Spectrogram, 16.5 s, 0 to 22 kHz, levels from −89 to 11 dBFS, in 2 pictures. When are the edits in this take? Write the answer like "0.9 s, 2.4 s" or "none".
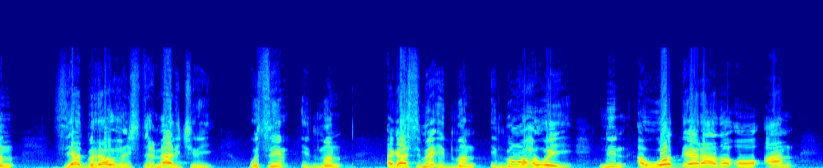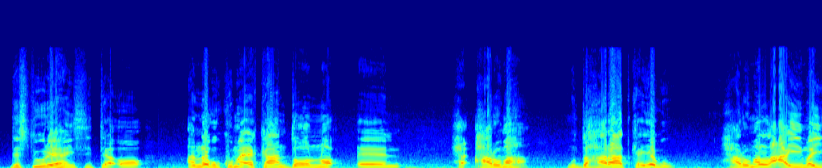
9.8 s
